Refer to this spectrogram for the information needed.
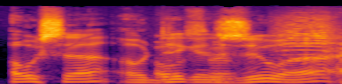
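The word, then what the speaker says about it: Osa Odighizuwa: Osa Odigizua out of UCLA. – I said it right.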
